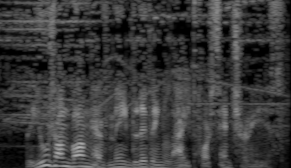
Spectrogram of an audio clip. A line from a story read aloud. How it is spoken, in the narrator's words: Nomanor snapped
